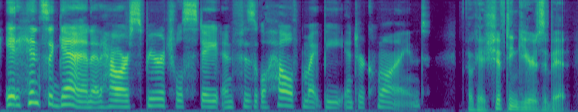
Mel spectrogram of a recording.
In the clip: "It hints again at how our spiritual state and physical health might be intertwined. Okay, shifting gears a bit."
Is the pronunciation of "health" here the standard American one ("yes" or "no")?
yes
